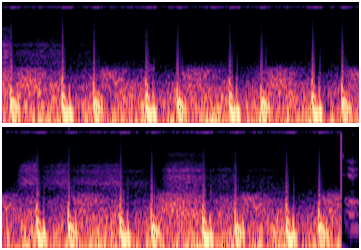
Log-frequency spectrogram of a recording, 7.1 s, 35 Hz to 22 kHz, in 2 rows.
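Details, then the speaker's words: Heart sounds, heard with headphones, of aortic regurgitation: a regular heartbeat near 72 a minute with a soft blowing murmur after the second heart sound. "el tercero es una insuficiencia aórtica"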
